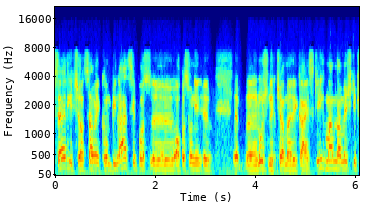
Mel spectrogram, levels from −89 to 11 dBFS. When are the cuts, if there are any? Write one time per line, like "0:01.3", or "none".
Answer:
0:02.5
0:04.4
